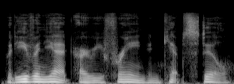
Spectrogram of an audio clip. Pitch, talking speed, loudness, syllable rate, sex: 100 Hz, 205 wpm, -19 LUFS, 5.1 syllables/s, male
